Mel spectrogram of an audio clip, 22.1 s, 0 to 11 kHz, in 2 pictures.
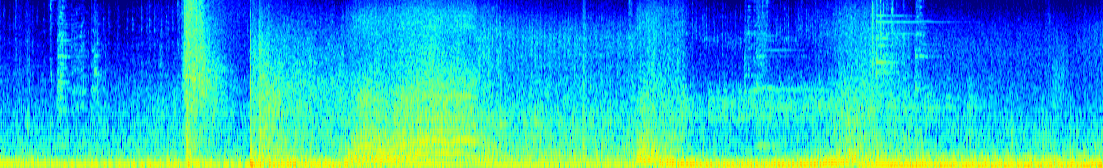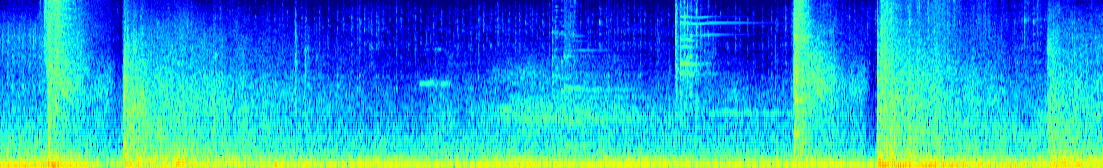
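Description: A V8 muscle car engine revs and roars.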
